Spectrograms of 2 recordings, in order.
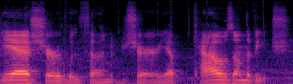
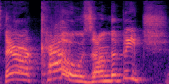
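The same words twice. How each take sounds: First: Low, unimpressed captain's reply; weary humoring. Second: High, loud, slow mad bellow; mad rage. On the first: Long-suffering captain humors his mad boss, weary deadpan. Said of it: "used to all this stupid shit". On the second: Mad pirate lord raging to his captain, hammed-up bellow. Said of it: "in one of his mad fits of rage". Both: Acted.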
